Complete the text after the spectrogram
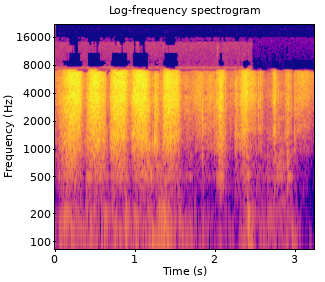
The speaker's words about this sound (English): That's some chair sanding there from Rob.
